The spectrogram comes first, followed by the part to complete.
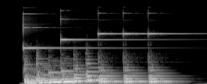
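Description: Chiming jingle sound effect marking a slide change: a quick run of bell-like notes over a sustained high ring. It starts about a quarter second in and fades out toward the end.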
